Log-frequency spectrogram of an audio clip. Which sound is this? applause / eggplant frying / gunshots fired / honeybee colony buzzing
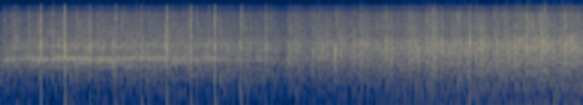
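applause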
